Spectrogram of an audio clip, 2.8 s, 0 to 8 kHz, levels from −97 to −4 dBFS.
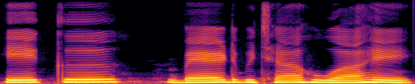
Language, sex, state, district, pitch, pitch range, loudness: Hindi, female, Madhya Pradesh, Bhopal, 205 Hz, 200-215 Hz, -10 LUFS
